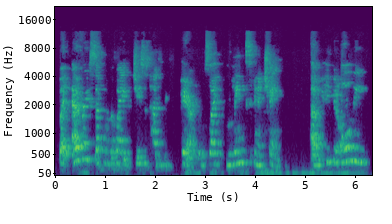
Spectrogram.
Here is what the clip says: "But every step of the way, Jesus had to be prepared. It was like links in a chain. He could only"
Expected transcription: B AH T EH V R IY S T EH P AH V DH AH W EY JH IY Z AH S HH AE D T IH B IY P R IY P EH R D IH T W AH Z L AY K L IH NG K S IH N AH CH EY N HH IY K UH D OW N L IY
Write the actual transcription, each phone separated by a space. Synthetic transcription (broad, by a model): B AH T EH V R IY S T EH F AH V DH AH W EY JH IY Z AH S HH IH D T IH B IY P R IY P EH R D IH T W AH Z L AY K L IH NG K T IH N AH CH EY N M IY K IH D OW N L IY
